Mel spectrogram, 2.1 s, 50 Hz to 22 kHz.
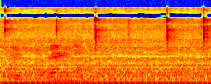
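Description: Yamaha Gear scooter's four-stroke, fuel-injected, liquid-cooled single-cylinder engine idling steadily. A turn-signal flasher clicks about every 0.7 seconds.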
